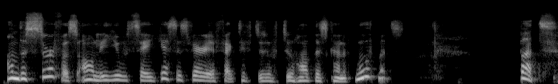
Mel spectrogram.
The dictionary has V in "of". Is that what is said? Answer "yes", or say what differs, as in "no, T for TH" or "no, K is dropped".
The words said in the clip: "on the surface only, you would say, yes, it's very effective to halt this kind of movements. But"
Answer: yes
